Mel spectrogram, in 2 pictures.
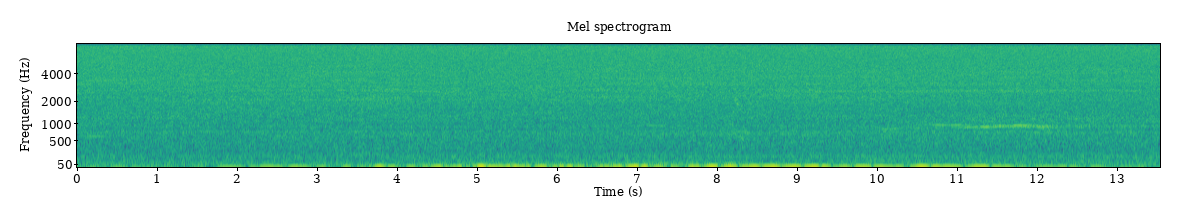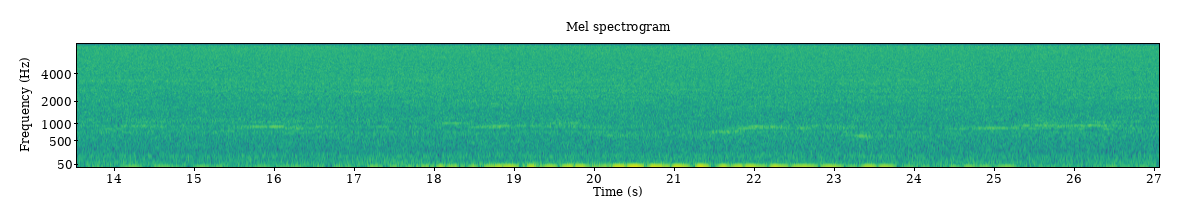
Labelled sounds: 10.6	11.9	humpback whale, 0.83 to 1.0 kHz
15.6	15.9	humpback whale, 0.83 to 0.96 kHz
18.0	19.0	humpback whale, 0.86 to 1.1 kHz
21.7	22.2	humpback whale, 0.80 to 1.0 kHz
24.9	25.2	humpback whale, 0.80 to 0.93 kHz
25.5	25.9	humpback whale, 0.86 to 1.2 kHz

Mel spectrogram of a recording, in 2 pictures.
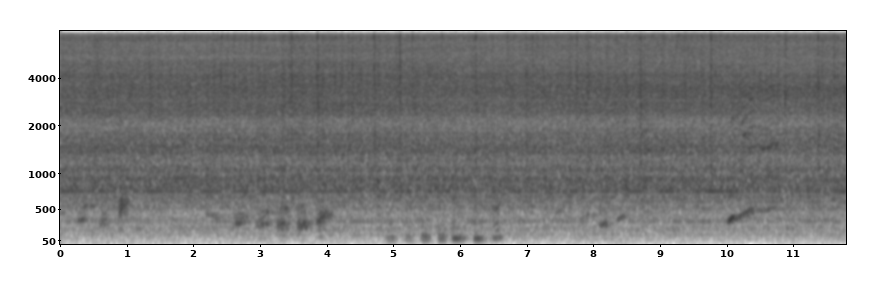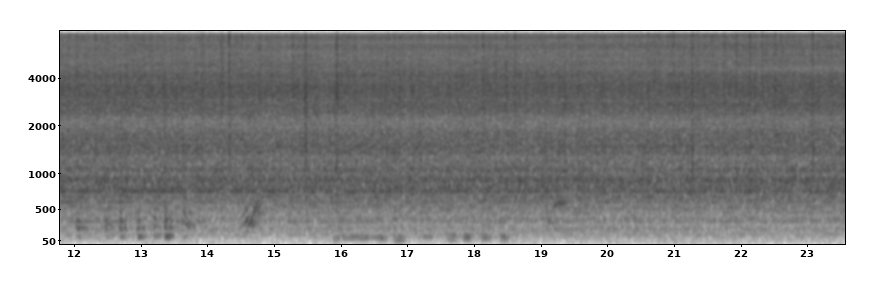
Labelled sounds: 10.5	10.8	humpback whale, 1.4 to 1.6 kHz

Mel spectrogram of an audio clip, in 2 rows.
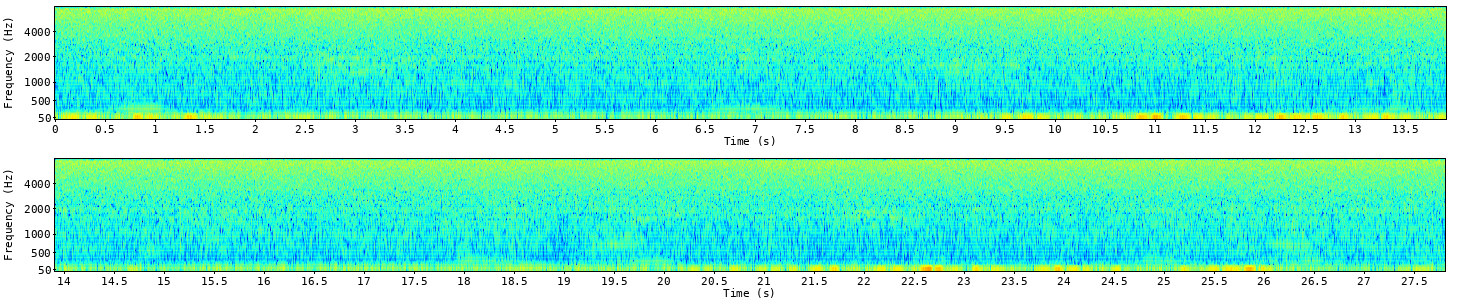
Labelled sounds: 2.9	3.1	humpback whale, 1.2 to 1.4 kHz
19.7	20.0	humpback whale, 1.4 to 1.6 kHz

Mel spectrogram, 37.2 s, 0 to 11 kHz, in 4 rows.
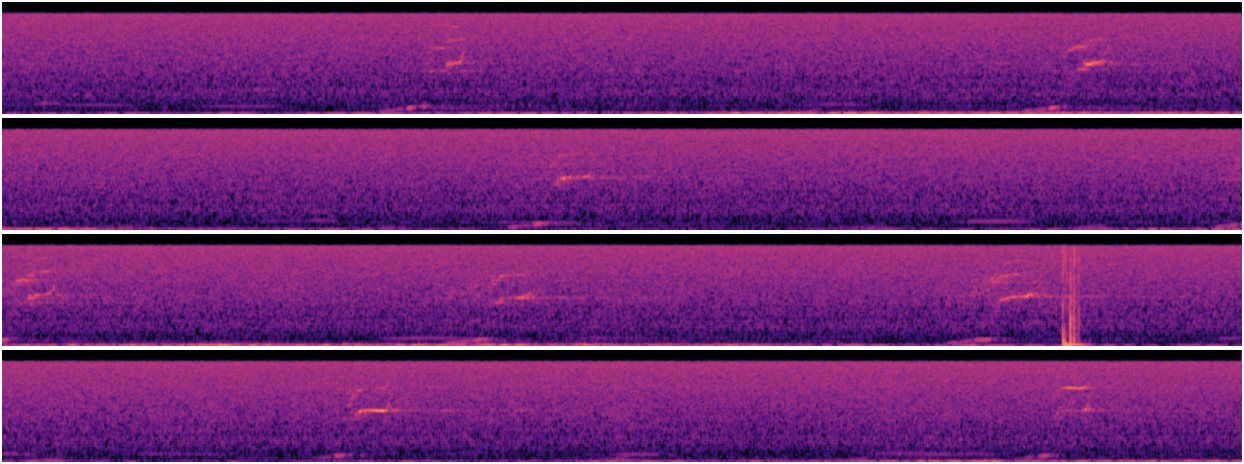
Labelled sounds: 8.1	8.4	humpback whale, 1.5 to 1.9 kHz
13.4	13.8	humpback whale, 1.4 to 2.1 kHz
18.7	19.0	humpback whale, 1.5 to 2.8 kHz
22.2	22.6	humpback whale, 1.3 to 3.2 kHz
26.0	26.5	humpback whale, 1.3 to 3.3 kHz
30.5	30.9	humpback whale, 1.4 to 2.2 kHz
35.8	36.1	humpback whale, 1.4 to 3.7 kHz

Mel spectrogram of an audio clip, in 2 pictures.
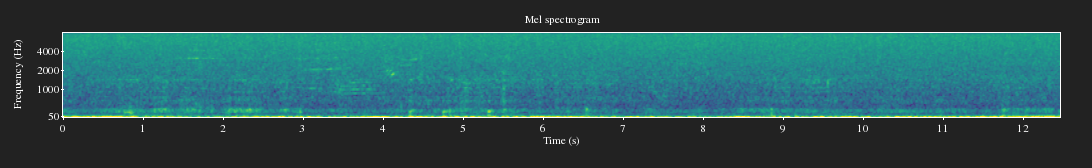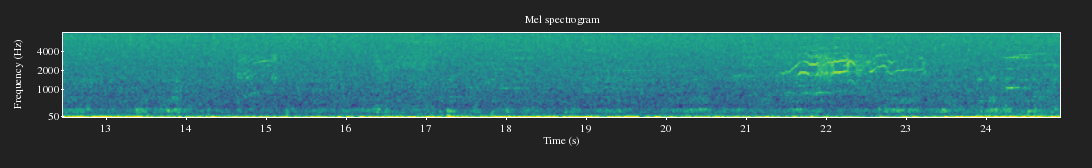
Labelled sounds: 14.6	15.2	killer whale, 0.74 to 3.5 kHz
21.4	23.3	killer whale, 0.84 to 4.4 kHz

